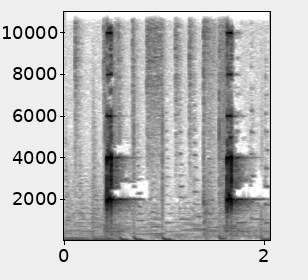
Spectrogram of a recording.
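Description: Two short, high electronic dings about a second apart, like a timer's countdown chime, in a lull in the background music.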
